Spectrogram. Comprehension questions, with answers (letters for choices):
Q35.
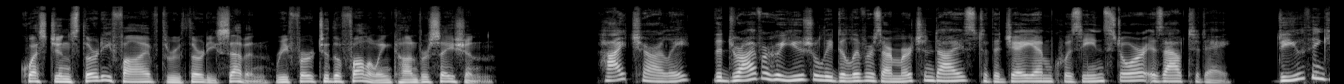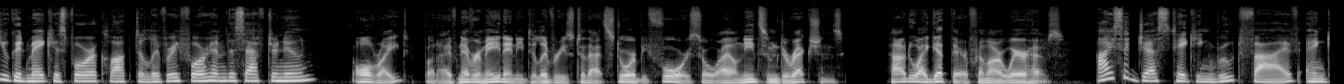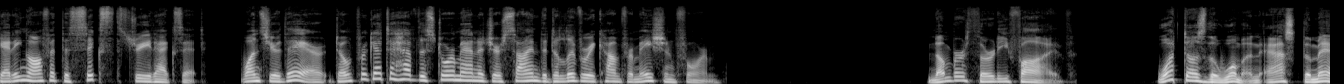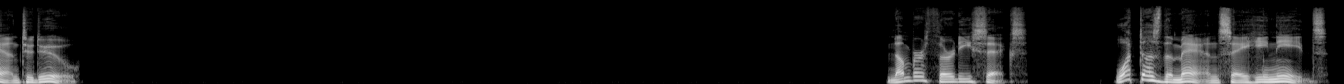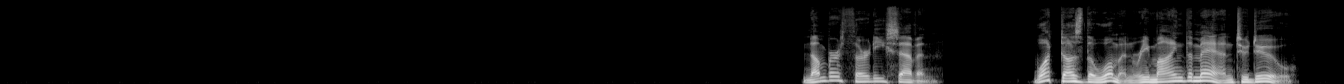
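What does the woman ask the man to do?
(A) Schedule an appointment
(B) Make a coworker's delivery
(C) Call a colleague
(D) Prepare an invoice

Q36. What does the man say he needs?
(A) Keys to a vehicle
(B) A telephone number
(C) A price list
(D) Directions to a store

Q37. What does the woman remind the man to do?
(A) Notify his manager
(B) Check some merchandise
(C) Print a document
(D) Get a signature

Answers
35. B
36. D
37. D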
